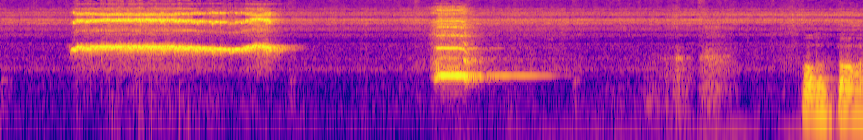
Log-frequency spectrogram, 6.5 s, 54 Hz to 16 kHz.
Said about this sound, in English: if we press F11, we get the guard's whistle followed by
